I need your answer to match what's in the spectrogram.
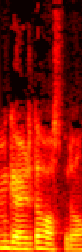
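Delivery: plain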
